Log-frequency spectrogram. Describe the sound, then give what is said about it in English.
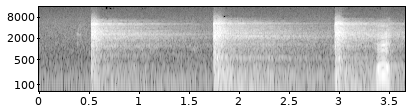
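Three heavy hammer blows strike solid doors at a steady, unhurried pace to test how thick they are. Each loud clang rings out and fades slowly, and a short low creak follows the final blow as the doors begin to open. “Throw me a hammer, would you?”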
